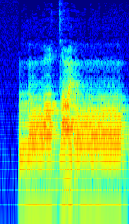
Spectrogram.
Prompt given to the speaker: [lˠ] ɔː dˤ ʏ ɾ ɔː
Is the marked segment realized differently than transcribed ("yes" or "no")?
yes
